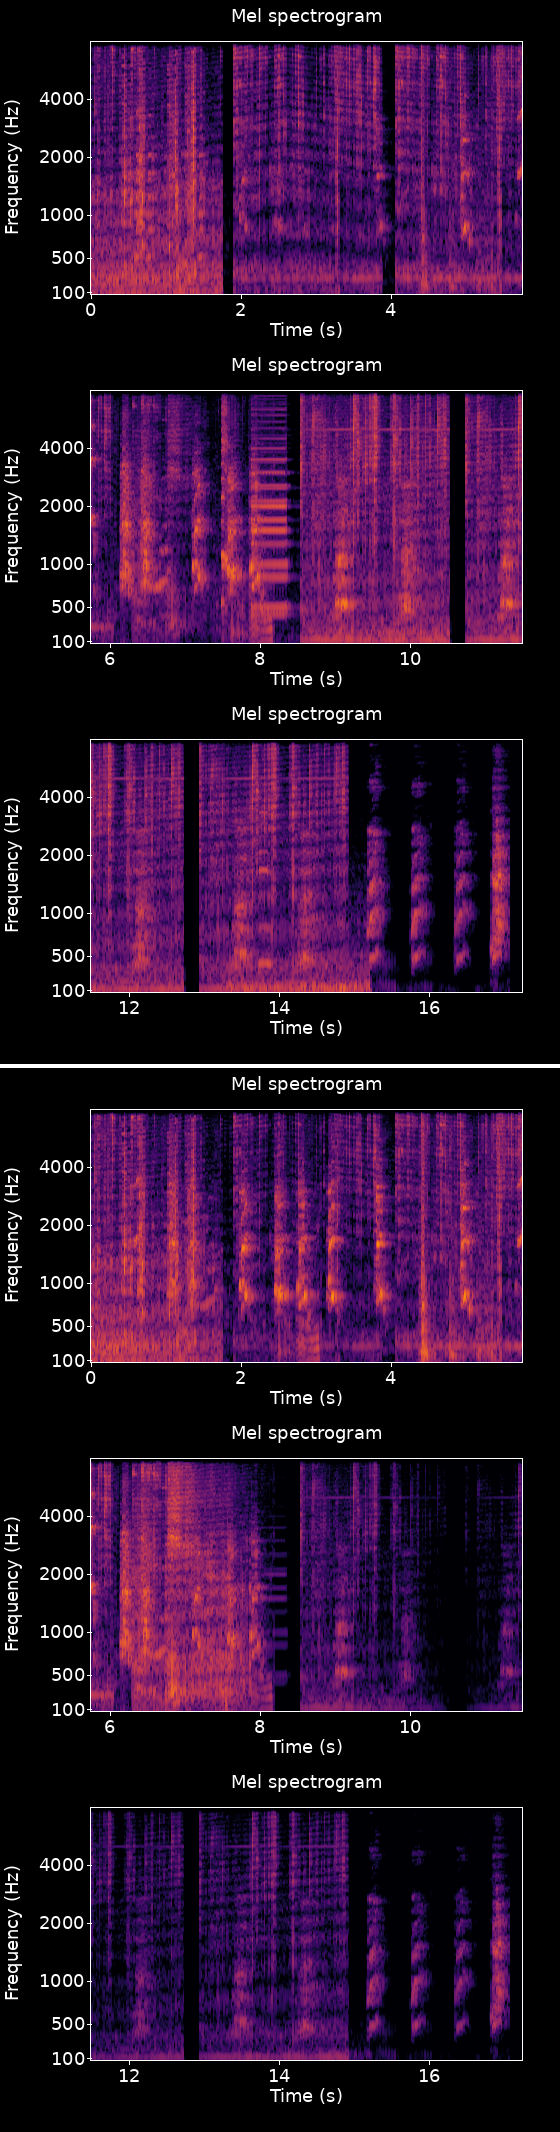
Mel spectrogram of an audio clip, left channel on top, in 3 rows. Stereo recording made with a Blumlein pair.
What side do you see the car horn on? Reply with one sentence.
You can hear the car horn on the left.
